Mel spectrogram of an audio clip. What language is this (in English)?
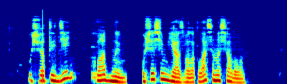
Belarusian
